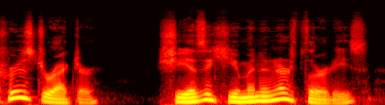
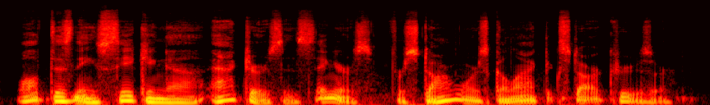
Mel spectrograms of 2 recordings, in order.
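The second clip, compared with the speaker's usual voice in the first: put-on radio voice, much quieter; 3 semitones lower, 9 dB quieter than usual. Host reading a news article aloud to listeners, NPR voice. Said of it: "We'll use our N P R voices".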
